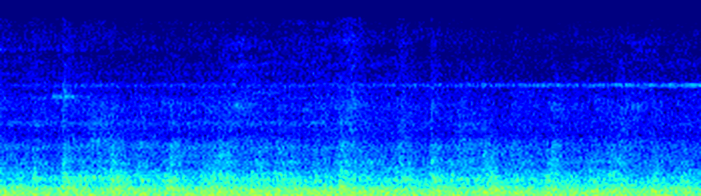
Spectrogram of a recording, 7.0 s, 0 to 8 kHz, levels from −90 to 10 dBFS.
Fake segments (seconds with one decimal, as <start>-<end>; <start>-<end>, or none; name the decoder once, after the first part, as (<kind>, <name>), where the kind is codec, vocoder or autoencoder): none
